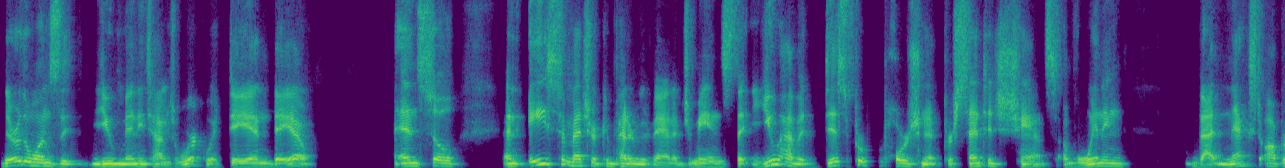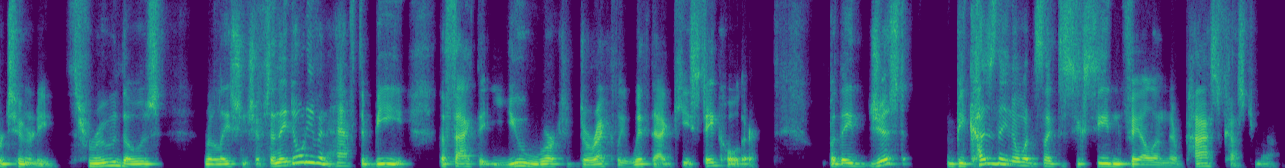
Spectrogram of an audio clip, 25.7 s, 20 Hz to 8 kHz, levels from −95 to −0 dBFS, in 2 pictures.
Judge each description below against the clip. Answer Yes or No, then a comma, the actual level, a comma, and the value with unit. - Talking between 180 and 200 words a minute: No, average, 160 wpm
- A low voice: No, medium, 145 Hz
